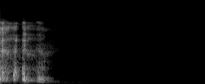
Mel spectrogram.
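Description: A person clearing their throat once, a short rough burst of a few quick pulses lasting about half a second right at the start.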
